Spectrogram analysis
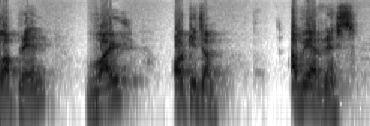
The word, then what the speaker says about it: autism: पहले मैं स्पष्ट कर दूं, ऑटिज्म नॉट ऑटिज्म। ऑटिज्म correct pronunciation.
